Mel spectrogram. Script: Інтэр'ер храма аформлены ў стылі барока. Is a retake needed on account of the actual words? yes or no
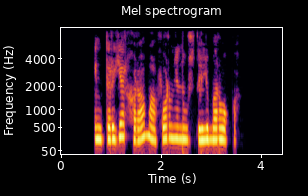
no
